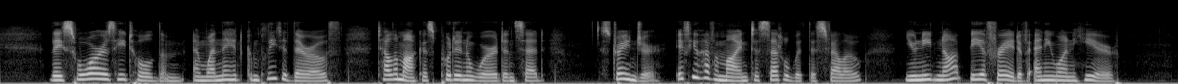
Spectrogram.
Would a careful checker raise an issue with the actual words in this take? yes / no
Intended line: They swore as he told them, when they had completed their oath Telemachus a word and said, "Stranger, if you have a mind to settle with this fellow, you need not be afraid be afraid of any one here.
yes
